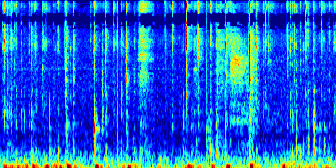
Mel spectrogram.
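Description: Fingertips of both hands type steadily on a solid silver aluminium laptop with black plastic keys resting on a white desk. The key taps are quick, soft, and dull, with most of their weight in a low thud and little high-end click. Each tap dies away almost at once, forming a continuous, uneven patter.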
